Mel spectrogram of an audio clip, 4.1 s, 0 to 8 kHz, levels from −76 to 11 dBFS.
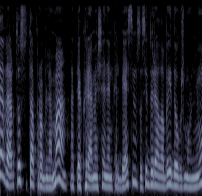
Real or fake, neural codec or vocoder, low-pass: real; none; 7.2 kHz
